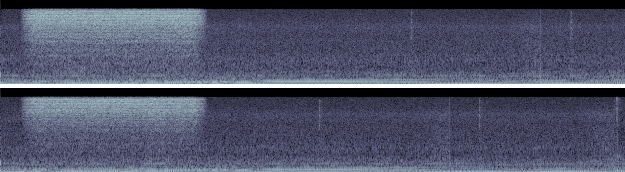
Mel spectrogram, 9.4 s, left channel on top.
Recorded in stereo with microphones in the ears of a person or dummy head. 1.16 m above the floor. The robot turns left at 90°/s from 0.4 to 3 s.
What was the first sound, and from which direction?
Only background noise.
